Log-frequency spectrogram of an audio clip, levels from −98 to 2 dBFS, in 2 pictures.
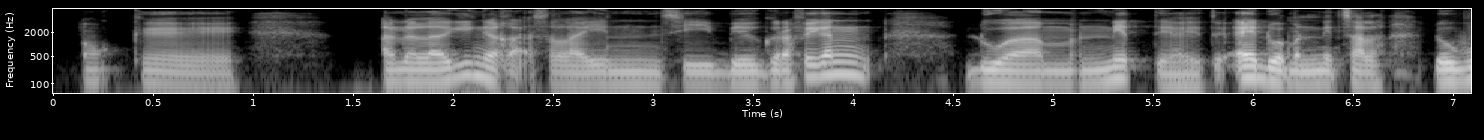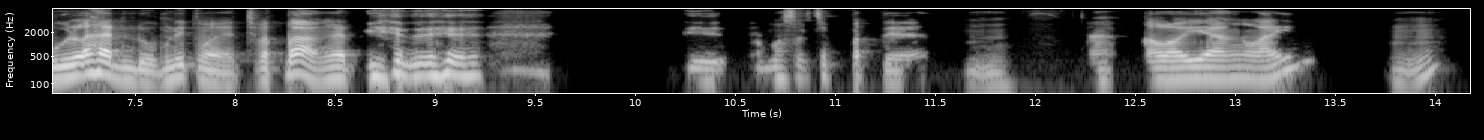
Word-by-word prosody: Oke. 115 -1 -14 1.2
Ada 115 +1 -2
lagi 115 +6 -1
enggak, 130 -5 -1
Kak, - - -12
selain 100 0 -6
si 100 -1 -7
biografi 105 +5 -3
kan, 175 - +1 0.6
2 110 -2 -1
menit 105 +6 -4
ya 90 - -6
itu? 85 - -9
Eh, 140 - +9
2 120 -3 +2
menit 105 0 -3
salah, 100 -2 -2 0.3
2 115 - +3
bulan 170 +6 +9
2 110 - +1
menit 145 +4 0
mah 105 -4 +2
cepet - - -1
banget. 130 +2 +6
Gitu 150 +1 +2
ya. 170 -1 +4 1.2
Iya, 120 -1 -4 0.2
termasuk 130 +1 -6
cepet 150 -1 -7 0.2
ya? 105 - -5 0.3
Mhm. 90 +2 -12 0.4
Nah, 115 0 -6
kalau 125 +1 +4
yang 135 0 +4
lain? 130 - +1 0.5
Mhm. - - -9
115 Hz, 150 wpm, -22 LUFS, 105-130 Hz, 1.2 s, Eh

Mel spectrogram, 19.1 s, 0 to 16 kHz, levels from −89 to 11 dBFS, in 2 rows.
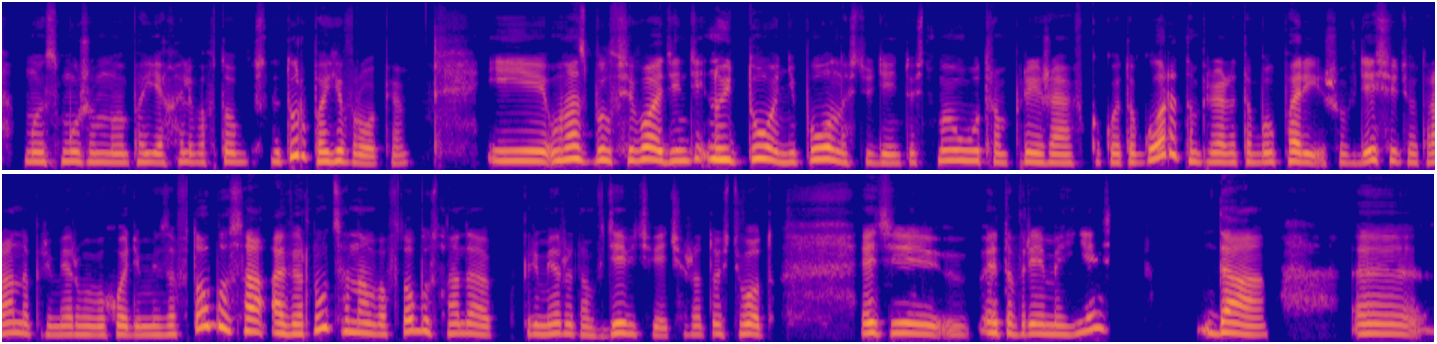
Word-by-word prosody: Мы 205 -1 -1
с 195 +1 -13
мужем 195 -2 -3
поехали 195 +1 -4
в 190 - -9
автобусный 195 +1 -6
тур 320 +4 +3
по 205 - +2
Европе. 180 -5 -1 0.5
И 220 -2 +2
у 220 - +3
нас 260 -1 +5
был 230 +2 +1
всего 230 +3 +2
1 220 -2 +4
день 260 +4 -5
ну 250 - +9
и 245 - +8
то, 255 +5 +4
не 195 -2 -2
полностью 200 -5 +1
день. 180 -1 -3
То 190 - -10
есть 190 - -13
мы 225 +1 0
утром 220 -4 -1
приезжаем 185 -2 -1
в 180 - -21
какой-то 190 -1 -5
город, 290 - +2
например, 195 -1 -1
это 195 +1 -5
был 195 +1 -2
Париж. 200 -2 +1
В 180 -2 -10
10 215 +1 0
утра, 195 +3 -2
например, 185 -3 -4
мы 185 -1 -2
выходим 180 0 -2
из 180 +1 -4
автобуса, 275 - +3
а 215 -1 +4
вернуться 250 +8 +1
нам 225 -3 +1
в - - -1
автобус 245 +5 -2
надо, 205 -3 -2 0.2
к - - -66
примеру, 200 0 -2
там, 180 -3 -7
в 150 - -18
9 200 0 +1
вечера. 185 +3 -7
То 205 - -5
есть 200 0 -10
вот, 200 -2 0 0.6
эти 210 -3 +2
э - - -22
это 220 -2 0
время 200 -1 -1
есть 275 - -3 0.5
да. 215 -8 +4 0.6
Э. 205 -1 0
200 Hz, 200 wpm, -23 LUFS, 190-220 Hz, 0.6 s, ну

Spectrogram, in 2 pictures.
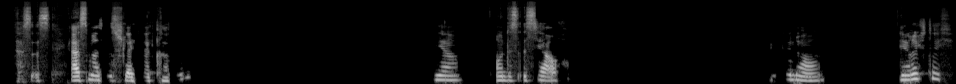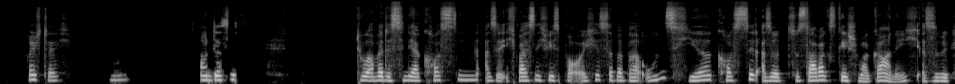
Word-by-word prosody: Das - - -1
ist - - +3
erstmal 190 +3 +7
ist 195 - -11
es 190 - -1
schlechter 170 -2 +2
Kaffee. 165 +5 -6 2.5
Ja, 205 -1 +1 0.4
und 190 -1 +1
es 180 - +3
ist 190 +2 +2
ja 190 -3 +4
auch - - -3 2.2
Genau. 190 -4 0 0.8
Ja, 210 0 +4
richtig, 255 0 0 0.3
richtig, 180 -5 -3 0.4
ne? 205 +2 -8 0.7
Und 200 0 +1
das 205 +2 +3
ist 220 - -3 1.1
Du, 190 -2 +3
aber 185 +1 +4
das 180 -1 +2
sind 190 - -3
ja 175 - +3
Kosten 205 +3 -2
also, 175 - -3
ich - - -7
weiß 180 -1 +3
nicht, 195 -3 -3
wie's 190 -2 -1
bei - - -3
euch 170 +4 -3
ist, 210 -2 -2
aber 185 -1 0
bei 170 -1 -1
uns 205 - -1
hier 185 +3 0
kostet 190 +2 0
also, 170 0 +3
zu 170 +2 -7
Starbucks 190 +3 +4
gehe 180 - +3
schon 165 - -4
mal 135 - -1
gar 170 +4 +2
nicht. 150 +9 -7
Also 165 +3 -2
190 Hz, 155 wpm, -23 LUFS, 175-205 Hz, 2.5 s, erstmal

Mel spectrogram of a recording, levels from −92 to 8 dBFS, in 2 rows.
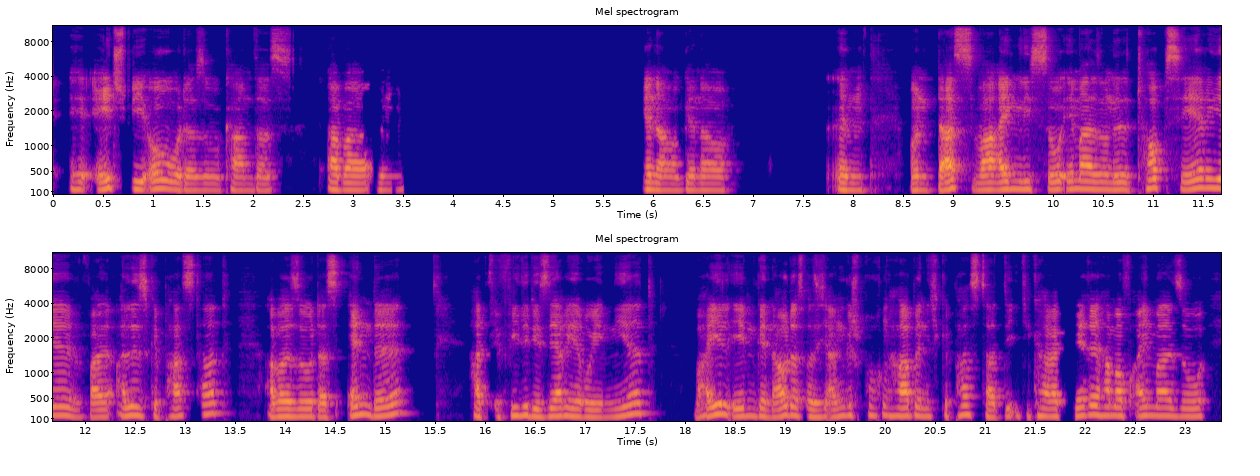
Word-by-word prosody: äh, 415 - +1
HBO 155 -1 +1
oder 135 -2 0
so 130 0 -5
kam 130 -1 -4
das. 125 -1 -6 0.4
Aber 140 -1 +3
mhm. 135 +1 -10 2.4
Genau, 130 -3 +1
genau. 130 -1 -3 1.0
Ähm, 135 -1 -1 0.4
und 130 0 -3
das 150 - +6
war 140 +1 +5
eigentlich 150 +1 +2
so 145 0 +1
immer 155 +1 +4
so 145 0 0
'ne 140 -1 -1
Topserie, 170 -2 +1
weil 140 +1 +1
alles 160 0 -1
gepasst 150 +3 -4
hat, 200 +2 -2 0.3
aber 145 +2 +3
so 145 0 0
das 135 -2 0
Ende 180 +4 0 0.6
hat 140 -4 -2
für 135 - -11
viele 165 +4 -2
die 145 -2 0
Serie 155 +1 +1
ruiniert, 150 +10 -2 0.4
weil 165 +7 +2
eben 150 +1 -1
genau 145 -1 +2
das, 160 -2 -1
was 140 -2 +1
ich 135 0 -3
angesprochen 160 +3 -5
habe, 155 +1 +4
nicht 150 -1 -8
gepasst 180 +2 -4
hat. 135 0 -1
Die 150 - -6
die 150 -1 -13
Charaktere 155 +3 0
haben 165 -1 +1
auf 160 0 +1
einmal 160 0 +1
so 150 0 -4
150 Hz, 135 wpm, -24 LUFS, 135-160 Hz, 2.4 s, das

